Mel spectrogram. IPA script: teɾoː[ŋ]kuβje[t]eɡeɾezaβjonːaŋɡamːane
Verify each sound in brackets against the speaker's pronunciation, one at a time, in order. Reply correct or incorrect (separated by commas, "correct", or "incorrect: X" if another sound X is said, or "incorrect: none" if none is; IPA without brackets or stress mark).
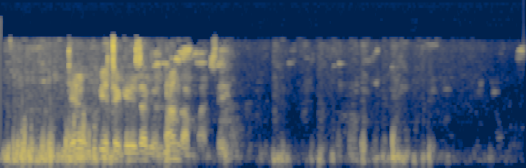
incorrect: none, correct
